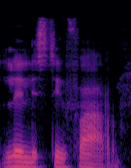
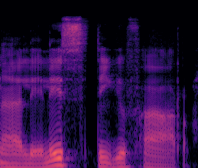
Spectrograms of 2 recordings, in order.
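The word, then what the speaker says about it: للاستغفار: juga pada kalimat Inna lilistigfar Inna lilistigfar ya Kebanyakan orang membacanya Inna Lil istigfar ada i-nya dan itu boleh-boleh saja sebenarnya cuman kalau lebih fasihnya kita membaca in ltigfar in liltigfar ya begitu juga kata di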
